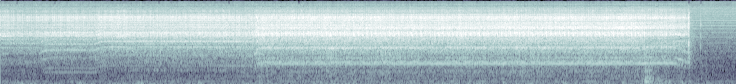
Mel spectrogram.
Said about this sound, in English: We're going to drill a small little pilot hole exactly where we wanted it, right here.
